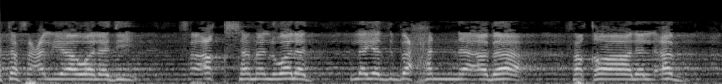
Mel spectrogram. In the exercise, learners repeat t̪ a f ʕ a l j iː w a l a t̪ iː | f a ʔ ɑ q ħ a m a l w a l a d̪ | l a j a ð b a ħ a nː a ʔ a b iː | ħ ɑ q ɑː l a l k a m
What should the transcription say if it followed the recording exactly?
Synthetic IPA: t̪ a f ʕ a l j aː w a l a d̪ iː | f a ʔ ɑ q s a m a l w a l a d̪ | l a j a ð b a ħ a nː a ʔ a b aː | f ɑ q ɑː l a l ʔ a b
